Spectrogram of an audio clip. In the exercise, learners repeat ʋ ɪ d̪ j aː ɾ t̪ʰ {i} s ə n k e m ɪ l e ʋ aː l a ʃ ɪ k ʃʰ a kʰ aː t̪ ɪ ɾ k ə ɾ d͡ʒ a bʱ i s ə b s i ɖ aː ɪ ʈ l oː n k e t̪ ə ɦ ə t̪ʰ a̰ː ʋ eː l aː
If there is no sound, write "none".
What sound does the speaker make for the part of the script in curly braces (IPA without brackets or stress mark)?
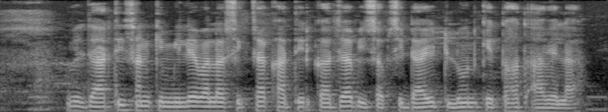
i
